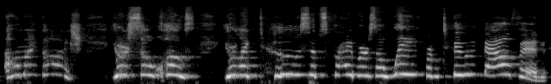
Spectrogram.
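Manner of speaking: high, squealing imitation of an excited sister; excited younger sister. Younger sister shouting the news about subscriber count, high excited squeal. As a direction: play the kid sister bursting with the news. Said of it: "And she's like".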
